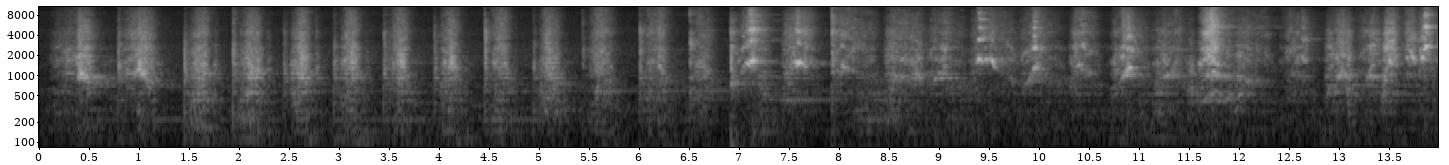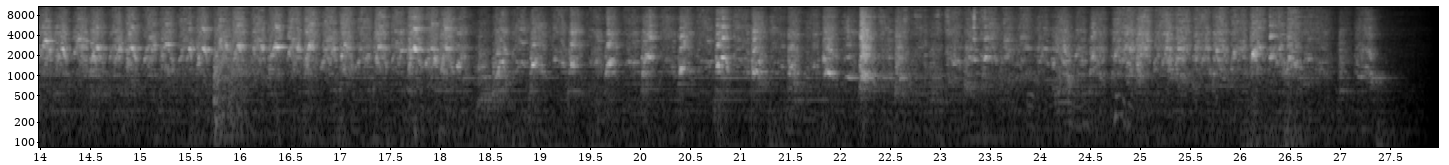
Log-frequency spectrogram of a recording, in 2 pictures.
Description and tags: Filing Hand Aluminium 8mm thk 1
Hand filing 8mm thick aluminium panel
metal, Metallic, Factory, field-recording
